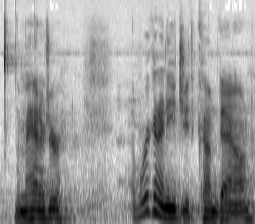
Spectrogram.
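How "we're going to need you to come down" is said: put-on very serious voice, lower. Retelling a phone call from the store manager: imitating a very serious manager. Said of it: "very serious".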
